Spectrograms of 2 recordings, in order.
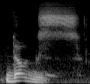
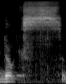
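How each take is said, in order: First: The plural ending sounds like z. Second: The plural ending sounds like s. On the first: The speaker calls it right. "Morpheme is pronounced z" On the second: The speaker calls it wrong. "I don't say dogs"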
